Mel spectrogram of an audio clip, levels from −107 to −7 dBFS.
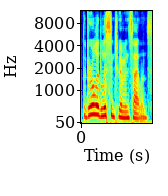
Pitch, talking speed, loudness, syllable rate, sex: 210 Hz, 335 wpm, -16 LUFS, 8.6 syllables/s, female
